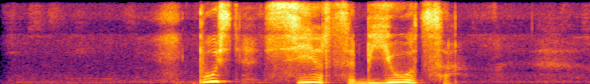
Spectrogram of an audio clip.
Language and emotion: Russian, positive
